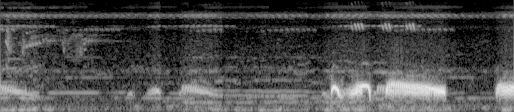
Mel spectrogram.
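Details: Spotted dove decoy trained to call a rival into a yard trap in January; faint coos at first, then a loud hooked note, a long level coo and a final short one, with a few faint high chirps.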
